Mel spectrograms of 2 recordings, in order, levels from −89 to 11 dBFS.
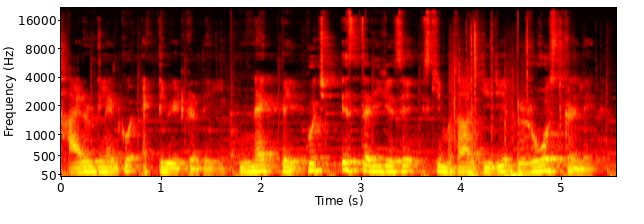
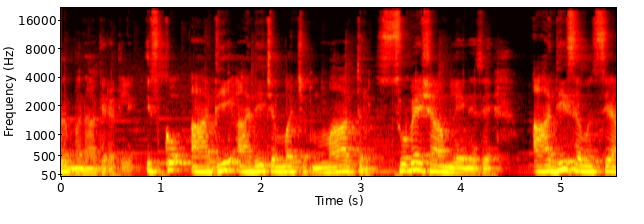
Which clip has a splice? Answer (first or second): first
